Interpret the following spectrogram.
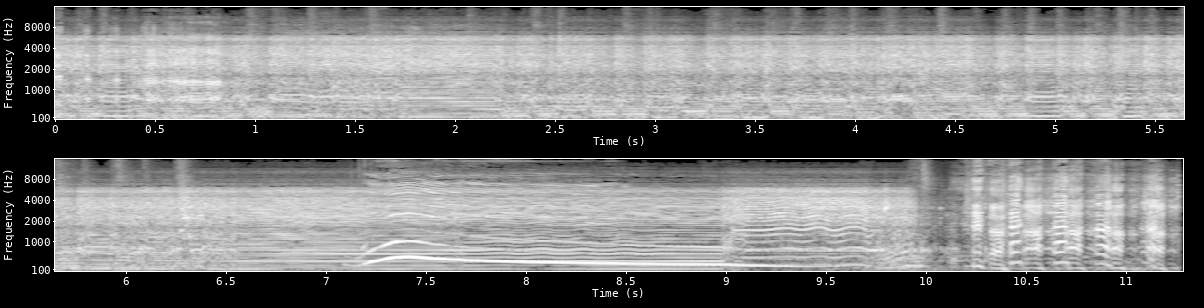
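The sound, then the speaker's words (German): A loud, heavily distorted electric guitar riff, played live as a warm-up at a soundcheck, with thick sustained chords, building to a long wailing string bend that swoops downward before the sound cuts off into a few choppy bursts. “dieses Riff zum Aufwärmen spielt, beim Soundcheck.”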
